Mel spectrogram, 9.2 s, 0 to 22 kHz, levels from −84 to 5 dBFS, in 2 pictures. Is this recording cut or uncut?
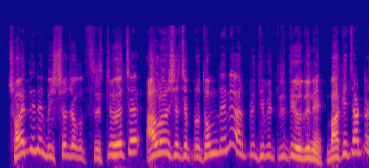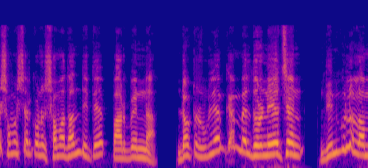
uncut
